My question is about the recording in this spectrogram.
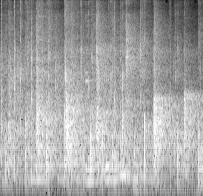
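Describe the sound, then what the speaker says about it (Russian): Guests at a jubilee birthday party give a round of applause, steady moderate clapping from a room of people heard somewhat distant and fairly quiet, overlapping with speech. "Наталья, мягкая, добра. Аплодисменты."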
